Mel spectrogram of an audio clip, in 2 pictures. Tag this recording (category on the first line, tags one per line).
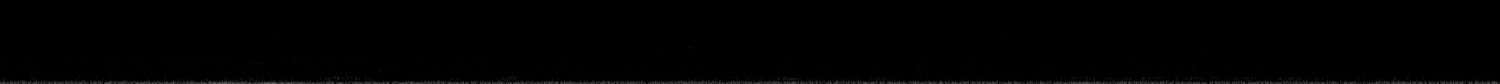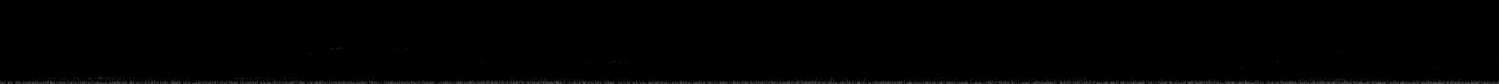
Soundscapes > Nature
meadow
soundscape
natural-soundscape
raspberry-pi
field-recording
alice-holt-forest
nature
phenological-recording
